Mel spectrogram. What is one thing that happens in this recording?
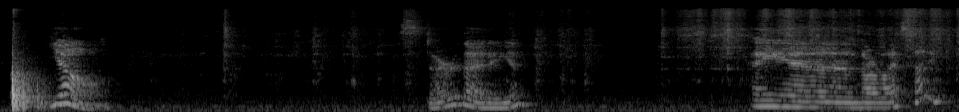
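A whisk scrapes and taps against a bowl.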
